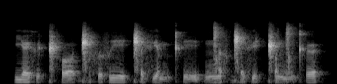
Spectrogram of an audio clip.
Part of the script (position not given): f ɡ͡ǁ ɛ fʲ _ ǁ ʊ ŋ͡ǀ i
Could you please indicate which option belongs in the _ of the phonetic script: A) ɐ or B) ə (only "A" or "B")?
A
